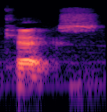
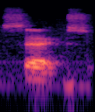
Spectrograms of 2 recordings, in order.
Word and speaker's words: CeX: the most important question how do you actually pronounce cex is it sex there's three different ways it's kex sex or cx it's literally down to a customer's preference uh sex is the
